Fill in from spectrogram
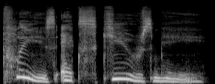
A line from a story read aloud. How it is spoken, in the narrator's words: the woman said in a pleasant voice with an American accent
